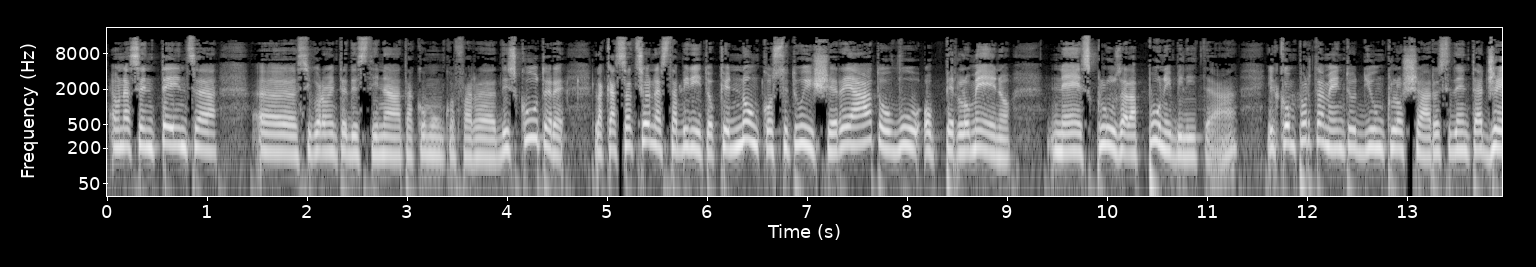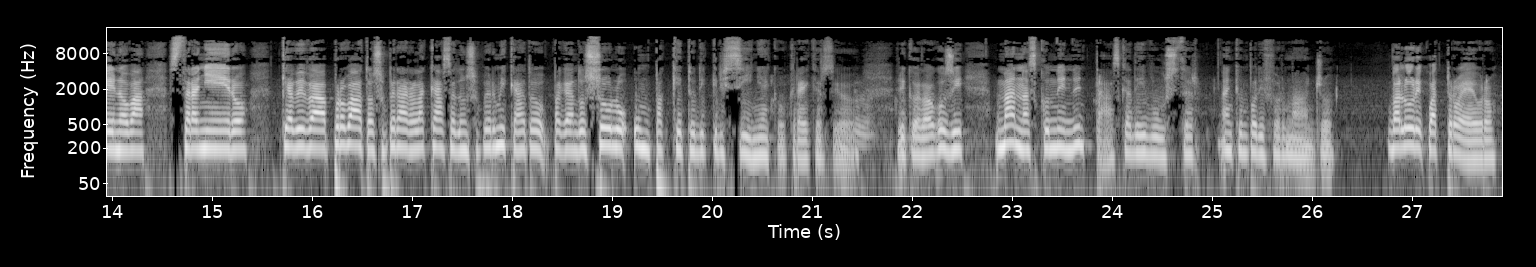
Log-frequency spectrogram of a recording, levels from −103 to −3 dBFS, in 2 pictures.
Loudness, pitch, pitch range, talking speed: -21 LUFS, 190 Hz, 170-210 Hz, 150 wpm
